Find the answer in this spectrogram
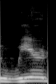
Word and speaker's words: Wyrd: So, first off, it is a weird west story. So, what is Weird West? It's spelled W Y RD if you're listening only.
